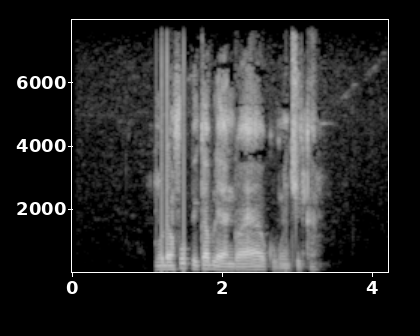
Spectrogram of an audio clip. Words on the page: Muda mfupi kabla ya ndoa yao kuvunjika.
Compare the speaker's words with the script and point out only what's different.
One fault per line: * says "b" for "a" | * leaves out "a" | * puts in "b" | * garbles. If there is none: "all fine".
all fine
